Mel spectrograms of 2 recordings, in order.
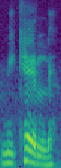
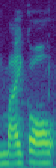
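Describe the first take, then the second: First: The name is pronounced with Swedish sounds. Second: The name is pronounced with English sounds. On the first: "in Swedish it's uh, Mikael" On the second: "the English pronunciation for that would just be Michael"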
